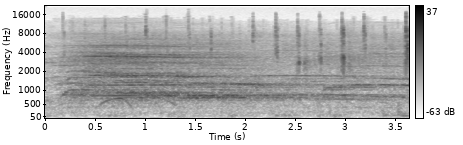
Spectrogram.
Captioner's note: crowd cheers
